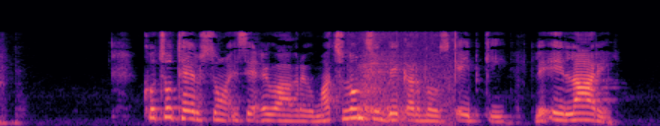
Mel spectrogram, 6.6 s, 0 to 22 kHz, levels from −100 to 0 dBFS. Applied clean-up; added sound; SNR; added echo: none; Cough; 8 dB; none.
